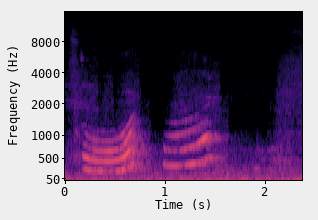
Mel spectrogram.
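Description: A young child's voice making two drawn-out, sing-song vocal sounds, each swooping up in pitch.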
